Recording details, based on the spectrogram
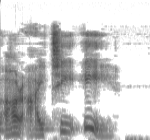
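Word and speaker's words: right: false refinement, he mentioned the following words, which though widely different in signification, are pronounced exactly in the same manner. Write w i g ht. Write w wr i t e.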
